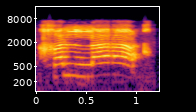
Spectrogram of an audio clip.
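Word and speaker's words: خلاق: Apa bedanya khalqi dengan khallaqu? Lihat ke sini. Khalqi itu dengan khallaqu. Khalqi, ini bacanya khalqi, ini bacanya khallaqu.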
